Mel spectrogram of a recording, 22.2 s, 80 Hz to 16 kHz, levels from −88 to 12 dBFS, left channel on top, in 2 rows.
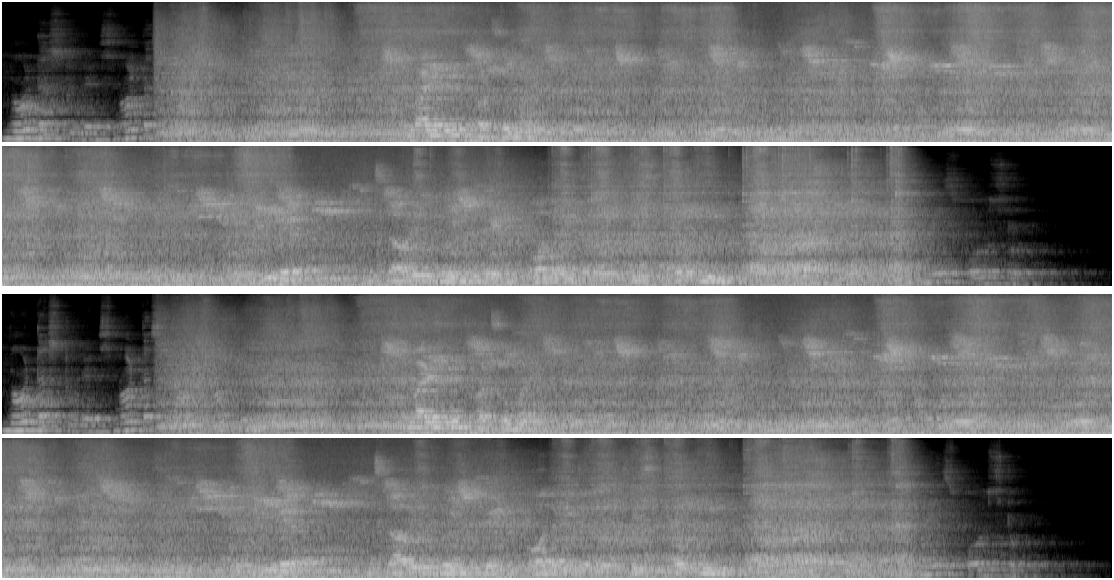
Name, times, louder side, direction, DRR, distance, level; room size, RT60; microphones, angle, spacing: voice 1, 0.0-3.0 7.1-9.9 19.1-21.2, right 2 dB, 80° right, 1 dB, 0.5 m, -32 dB
sound 1, 1.5-20.1, left 1 dB, 55° left, 0.5 m, -20 dB
sound 2, 3.8-16.0, equal, 5° left, 0.4 m, -22 dB
voice 2, 4.0-5.4 12.6-13.0 13.5-14.2 14.7-18.4, equal, 20° right, -6 dB, 0.7 m, -19 dB
3.7 x 3.1 x 2.6 m, 1.4 s
head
